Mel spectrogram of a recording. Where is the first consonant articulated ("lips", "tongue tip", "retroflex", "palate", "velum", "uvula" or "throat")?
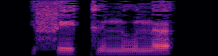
lips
